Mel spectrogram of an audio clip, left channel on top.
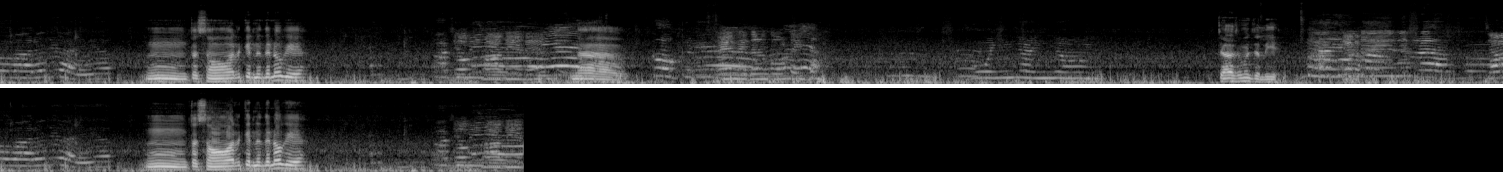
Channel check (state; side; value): drops out; right; at 5.2 s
